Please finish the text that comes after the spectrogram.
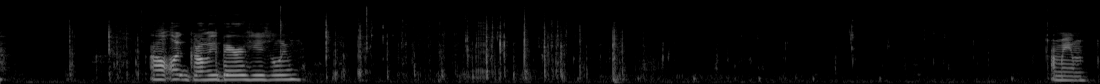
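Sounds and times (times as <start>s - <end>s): person chewing gummy candy: 3.2s - 11.0s.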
